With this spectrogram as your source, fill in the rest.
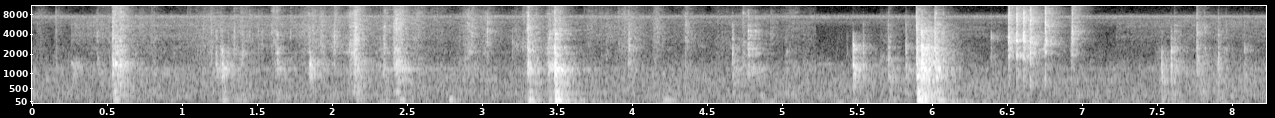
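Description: Plastic and wire rustle and click as hands fit a wire into an electrical box.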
